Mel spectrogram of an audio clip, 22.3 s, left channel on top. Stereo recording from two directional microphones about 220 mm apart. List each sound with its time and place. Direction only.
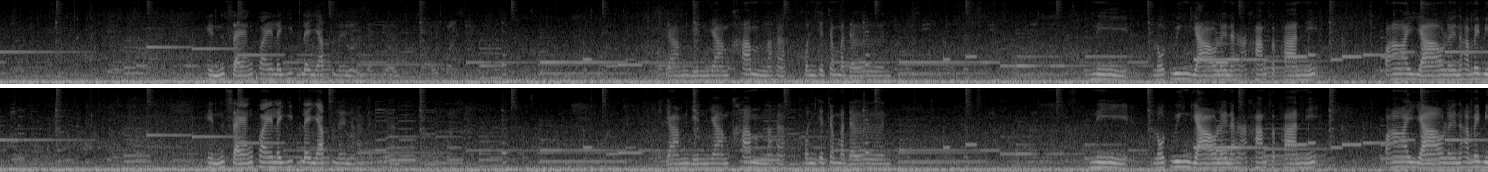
3.1 s speech: 10° right (ahead or behind)
10.0 s music: 20° right (ahead or behind)
10.7 s speech: 10° right (ahead or behind)
16.5 s speech: 10° right (ahead or behind)
20.7 s speech: 10° right (ahead or behind)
